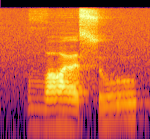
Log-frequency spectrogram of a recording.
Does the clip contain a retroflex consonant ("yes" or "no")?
no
